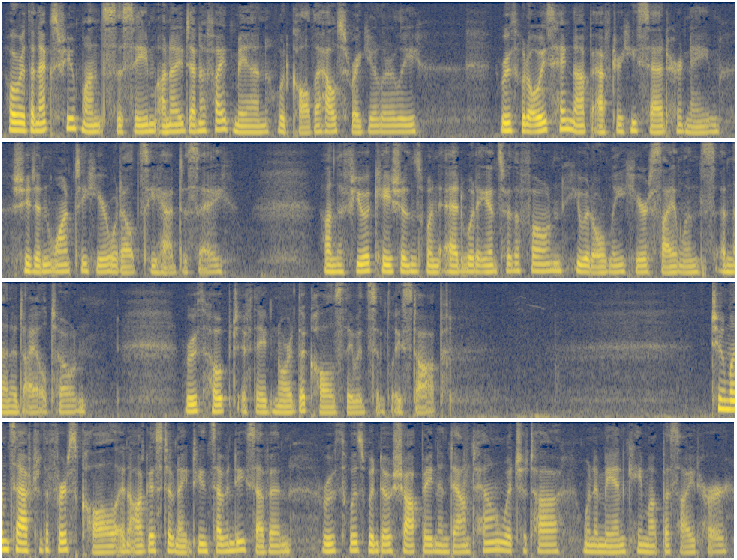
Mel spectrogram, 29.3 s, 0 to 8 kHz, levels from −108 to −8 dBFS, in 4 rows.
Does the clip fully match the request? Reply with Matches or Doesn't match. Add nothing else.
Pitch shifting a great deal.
Doesn't match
